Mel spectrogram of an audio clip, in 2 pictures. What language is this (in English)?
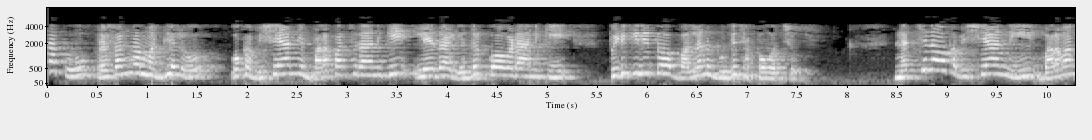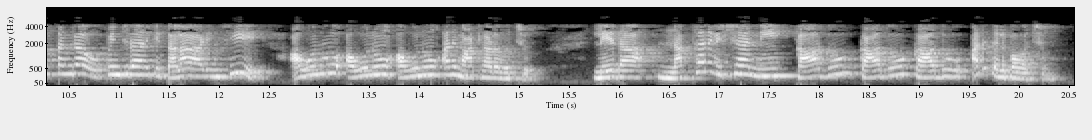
Telugu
